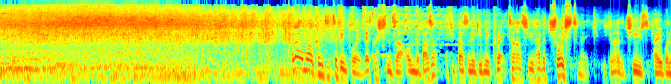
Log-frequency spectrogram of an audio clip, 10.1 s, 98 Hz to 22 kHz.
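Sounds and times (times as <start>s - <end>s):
game show theme music: 0.0s - 8.2s.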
